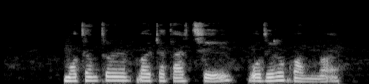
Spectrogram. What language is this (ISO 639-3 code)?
ben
